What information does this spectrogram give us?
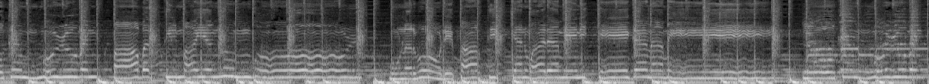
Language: Romanian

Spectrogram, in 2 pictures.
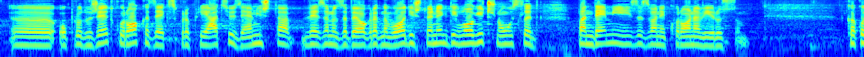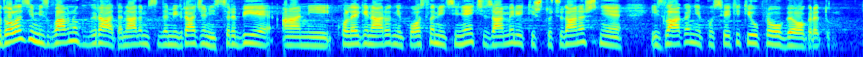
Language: Serbian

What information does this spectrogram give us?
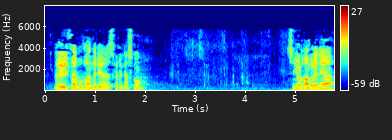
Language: Basque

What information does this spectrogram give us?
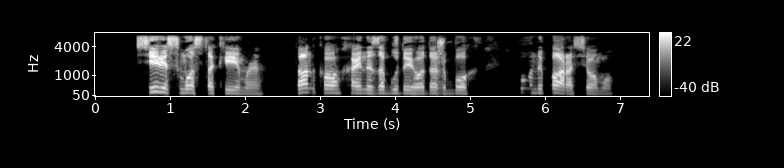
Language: Ukrainian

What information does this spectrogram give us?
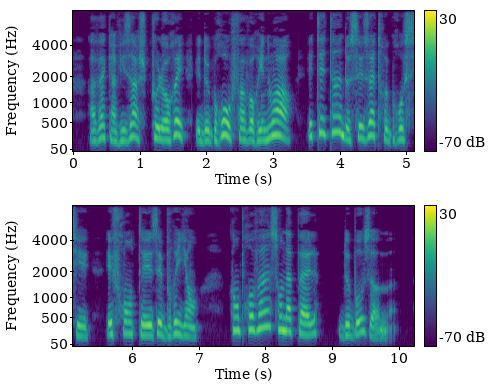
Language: French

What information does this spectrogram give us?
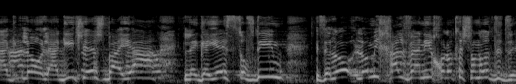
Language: Hebrew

